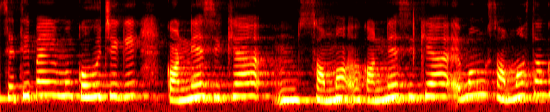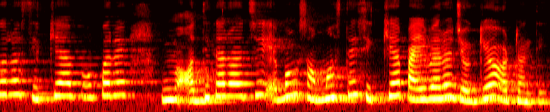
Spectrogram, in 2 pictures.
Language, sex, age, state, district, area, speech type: Odia, female, 18-30, Odisha, Jajpur, rural, spontaneous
